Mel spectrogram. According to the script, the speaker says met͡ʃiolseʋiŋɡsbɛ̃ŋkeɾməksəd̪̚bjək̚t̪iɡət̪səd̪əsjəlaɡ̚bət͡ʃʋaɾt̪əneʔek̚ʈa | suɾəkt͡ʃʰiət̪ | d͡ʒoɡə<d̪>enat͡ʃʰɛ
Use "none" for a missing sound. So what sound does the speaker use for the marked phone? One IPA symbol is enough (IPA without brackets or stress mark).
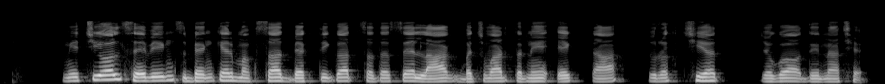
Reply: d̪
